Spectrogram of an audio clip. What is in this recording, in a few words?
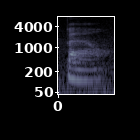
"bow", vowels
